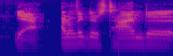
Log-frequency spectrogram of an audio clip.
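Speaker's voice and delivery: plain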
